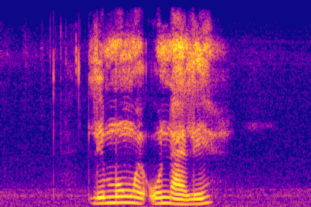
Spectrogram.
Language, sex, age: Tswana, female, 24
